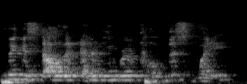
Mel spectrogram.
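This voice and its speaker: High-voiced theatrical old ghost played by a man. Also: completely flat delivery, a little fast, natural voice. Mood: grandly fussing. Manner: theatrical, archaic speech. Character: fussy old aristocratic ghost uncle, archaic and cowardly. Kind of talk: old-time radio drama acting. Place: theatre stage. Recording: roomy, distant, dull, faintly noisy stage recording.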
